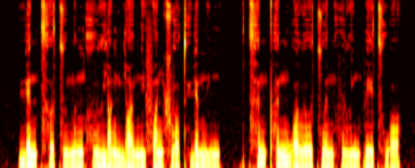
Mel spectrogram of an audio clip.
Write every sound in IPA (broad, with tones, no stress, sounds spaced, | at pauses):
ɥ ɛ˥˨ n t͡sʰ ɤ˨˩ t͡s u˨˦ n̪ ɤ˥˨ ŋ x u˨˦ l j ɑ˨˦ ŋ m j ɑ˨˦ ʊ̯ n̪ i˨˦ f ɑ˦ ŋ ʂ w ɔ˨˦ t̪ʰ ɥ ɛ˨˦ m i˨˩ ŋ | t͡sʰ ə˦ n pʰ ə˦ n m w ɔ˨˩ l o˥˨ ʊ̯ t͡s w ə˥˨ n f u˨˦ l i˨˩ ŋ p e˦ ɪ̯ t͡sʰ w ɔ˨˩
